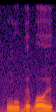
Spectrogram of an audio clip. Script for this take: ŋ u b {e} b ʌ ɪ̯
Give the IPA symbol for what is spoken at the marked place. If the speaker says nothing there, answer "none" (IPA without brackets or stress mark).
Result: e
